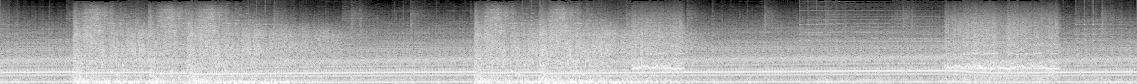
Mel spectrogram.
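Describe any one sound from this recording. Tyres hiss on the road in loud bursts.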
